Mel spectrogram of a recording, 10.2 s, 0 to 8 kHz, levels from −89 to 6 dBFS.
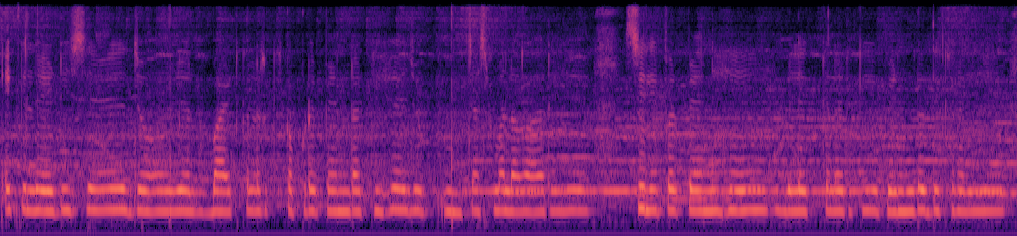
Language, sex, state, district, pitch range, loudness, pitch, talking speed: Hindi, female, Uttar Pradesh, Deoria, 220-225 Hz, -29 LUFS, 220 Hz, 165 wpm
